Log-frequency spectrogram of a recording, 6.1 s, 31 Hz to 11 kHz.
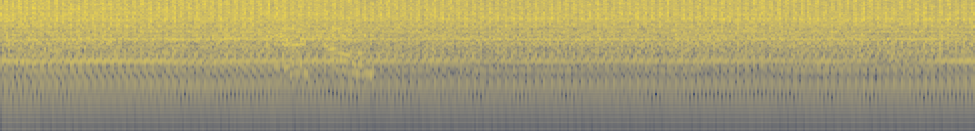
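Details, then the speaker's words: Honda WX10 water pump, about 10 years old, running after repair and priming the engine with gasoline: steady, even drone at constant speed without stumbling or surging; running properly. "goes well that shouldn't take too long to fill that up you might have to gas it up once before we get it finished filling up but it's working now"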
